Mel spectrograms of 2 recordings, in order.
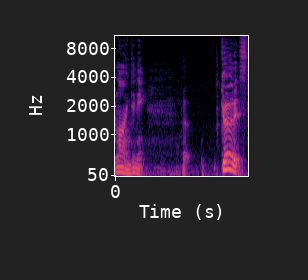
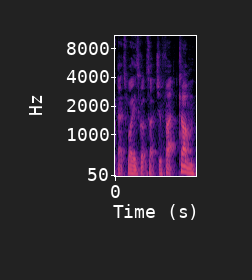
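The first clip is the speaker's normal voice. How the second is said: ordinary talk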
